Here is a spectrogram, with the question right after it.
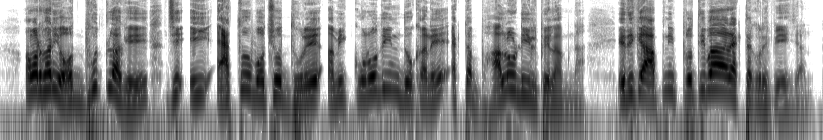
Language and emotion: Bengali, disgusted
